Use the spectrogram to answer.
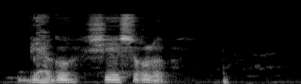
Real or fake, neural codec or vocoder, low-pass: real; none; 10.8 kHz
